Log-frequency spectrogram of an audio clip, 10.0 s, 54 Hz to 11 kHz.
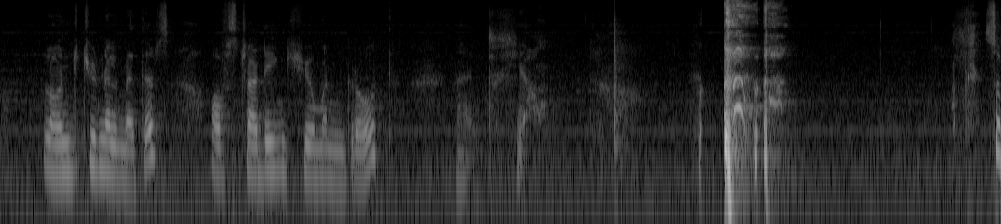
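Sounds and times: woman coughing: 7.0s - 8.0s.

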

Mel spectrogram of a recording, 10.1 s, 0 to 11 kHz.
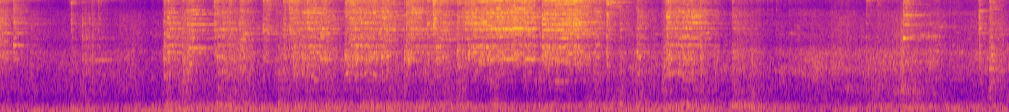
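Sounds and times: train wheels rumbling on rail: 0.0s - 10.0s
metallic wheel squeal: 2.0s - 6.0s, 6.6s - 7.2s, 9.0s - 9.6s.

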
